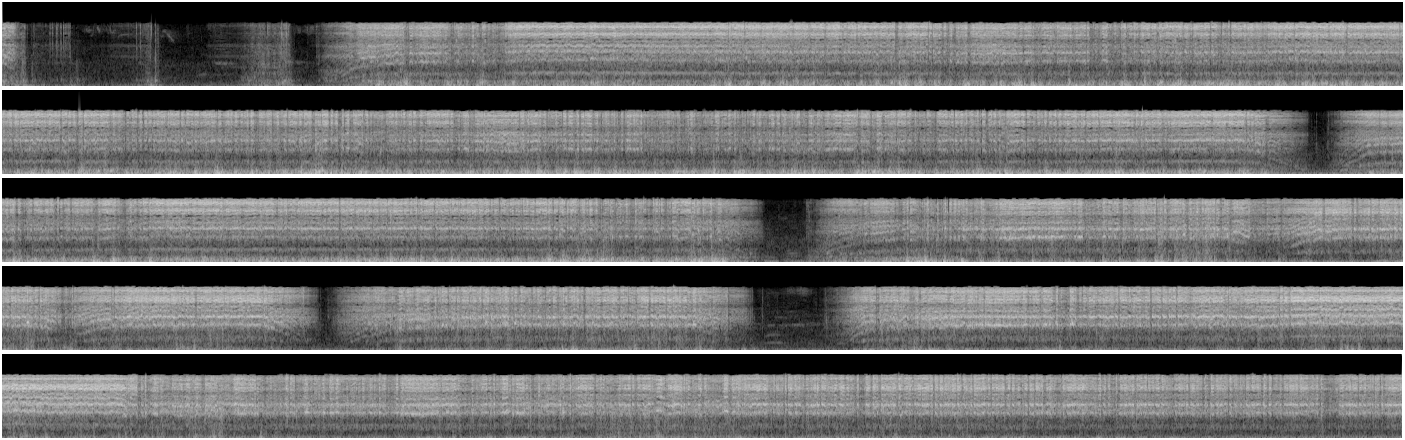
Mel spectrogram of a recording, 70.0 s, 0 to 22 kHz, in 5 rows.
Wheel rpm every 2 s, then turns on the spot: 30, 50, 160, 160, 160, 160, 160, 160, 160, 160, 160, 160, 160, 70, 150, 160, 160, 100, 110, 160, 140, 150, 100, 150, 90, 110, 160, 160, 160, 160, 160, 160, 160, 160, 160.
0-2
